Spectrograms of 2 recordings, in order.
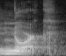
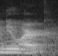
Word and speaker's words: Newark: new york but like newark you have a much stronger e in there than i do i say nork almost like n-o-a-r-k listeners let us know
